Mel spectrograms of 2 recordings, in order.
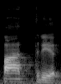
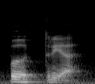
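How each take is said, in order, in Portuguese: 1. A vogal tônica é pronunciada aberta. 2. A vogal tônica é pronunciada fechada. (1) "o acento agudo para dizer que a palavra é aberta" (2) "e não pátria"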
